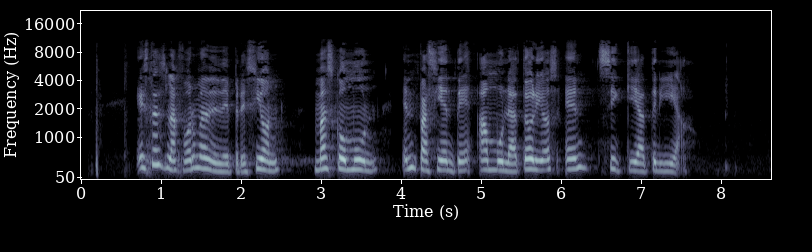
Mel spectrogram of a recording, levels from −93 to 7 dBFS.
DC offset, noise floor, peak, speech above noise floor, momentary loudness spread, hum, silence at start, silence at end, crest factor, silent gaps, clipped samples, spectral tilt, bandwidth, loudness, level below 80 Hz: under 0.1%; -79 dBFS; -8 dBFS; 50 dB; 10 LU; none; 0.7 s; 1.1 s; 22 dB; none; under 0.1%; -3.5 dB/octave; 10.5 kHz; -29 LUFS; -86 dBFS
